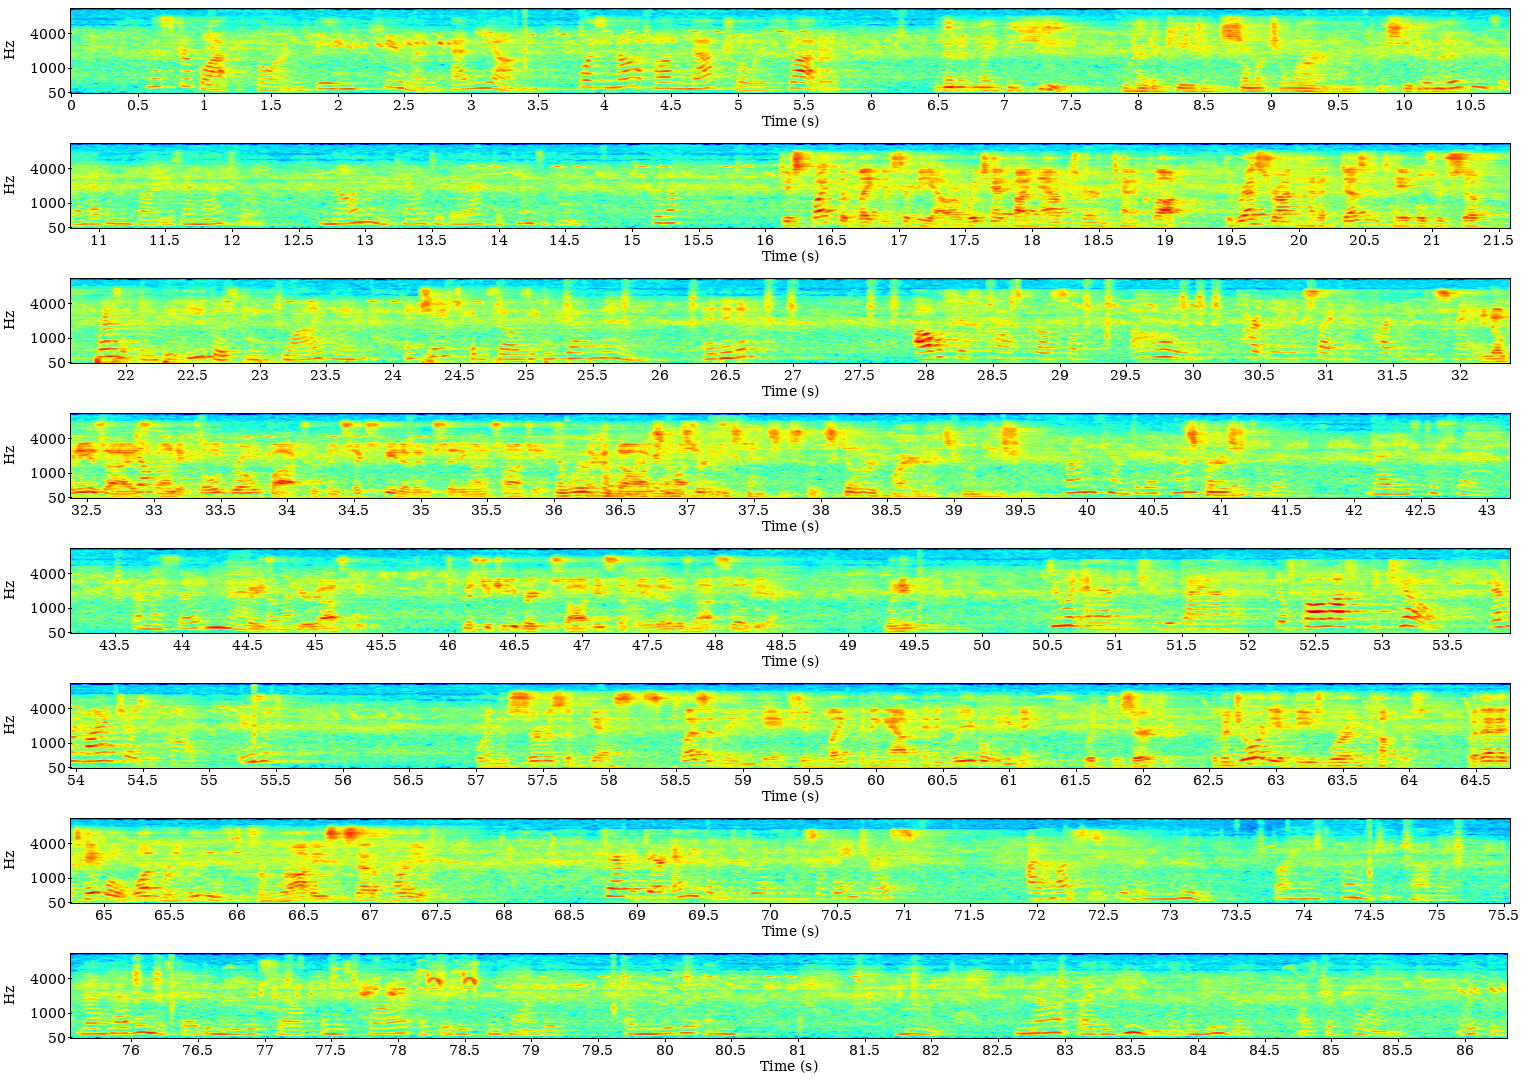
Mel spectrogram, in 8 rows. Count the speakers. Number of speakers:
seven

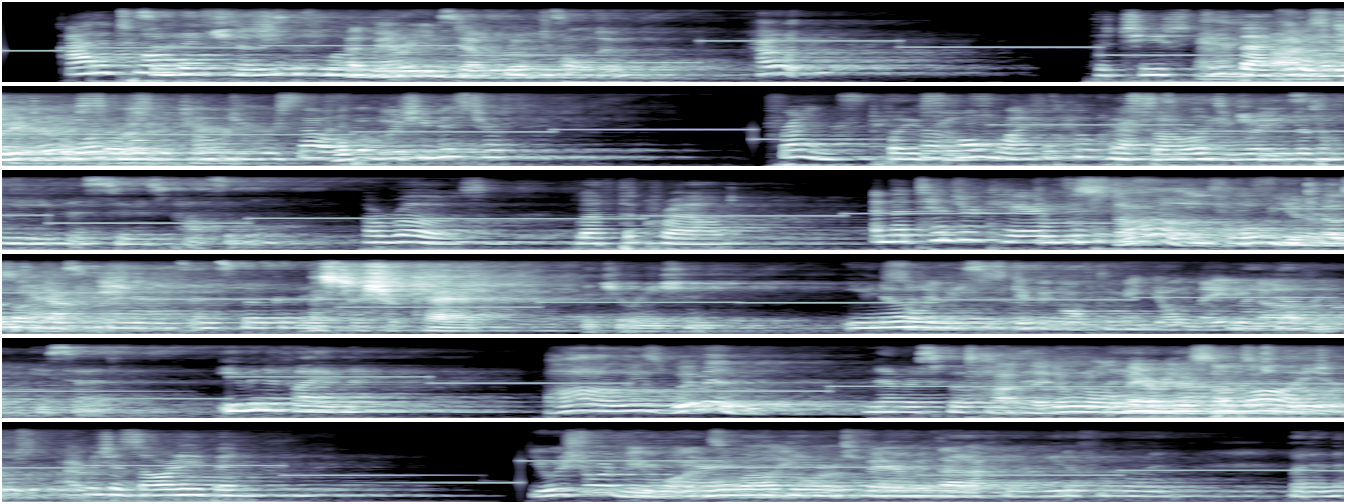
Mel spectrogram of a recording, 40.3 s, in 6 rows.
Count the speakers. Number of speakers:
five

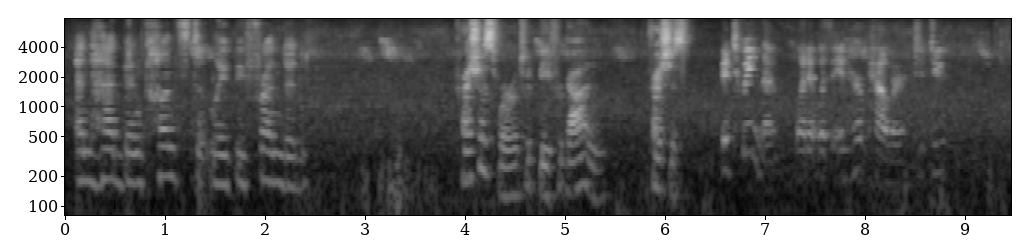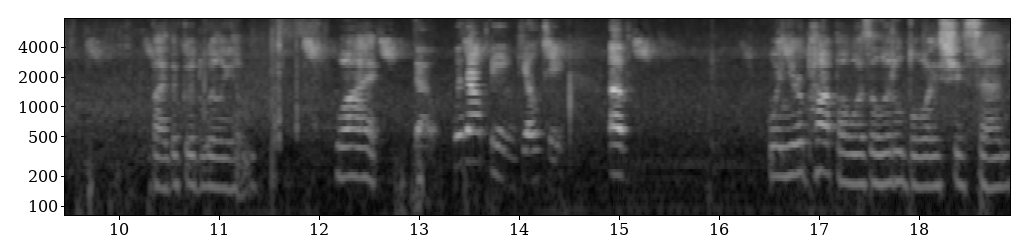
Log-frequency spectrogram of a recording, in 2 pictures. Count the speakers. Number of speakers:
three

